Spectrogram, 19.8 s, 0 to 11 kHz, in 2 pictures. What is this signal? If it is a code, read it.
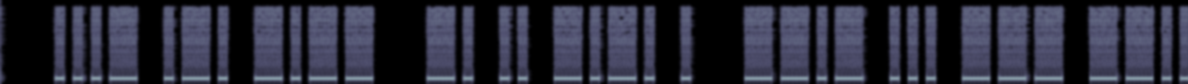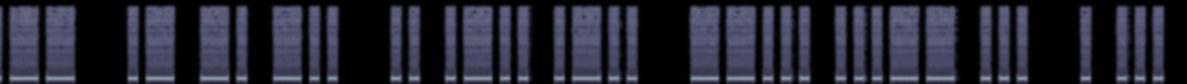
Morse code, heard as a keyed tone, about 16 wpm, 800 Hz. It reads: VRY NICE QSO, AND ILL 73S ES
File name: QSOs / QSOs-mp3s / kc7sac@15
